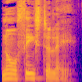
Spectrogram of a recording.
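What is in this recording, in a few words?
"northeasterly", British English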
